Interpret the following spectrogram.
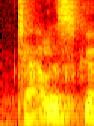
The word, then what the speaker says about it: Talisker: So, and one of the remains is the word Talisker, which pronounces on the first syllable.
